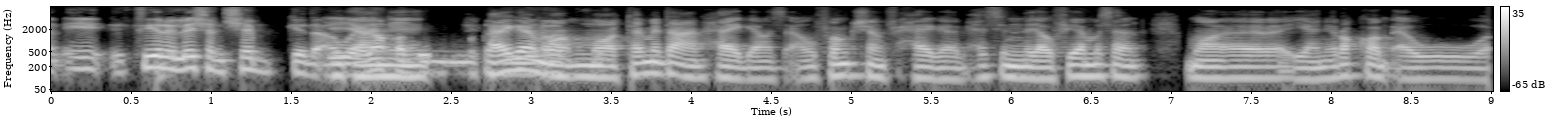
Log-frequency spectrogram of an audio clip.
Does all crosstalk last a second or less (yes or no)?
no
